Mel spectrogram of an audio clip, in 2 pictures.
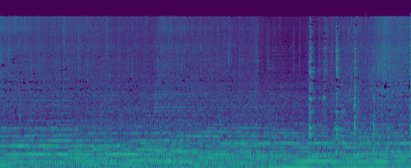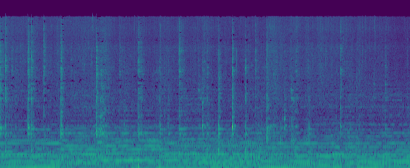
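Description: Chopped aromatics and seeds frying in hot oil in an open aluminium pressure cooker, with a steady sizzle. From about six seconds in it crackles with many sharp pops and the scrape and tap of a spatula stirring in the pot.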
